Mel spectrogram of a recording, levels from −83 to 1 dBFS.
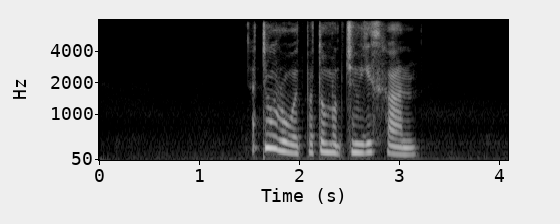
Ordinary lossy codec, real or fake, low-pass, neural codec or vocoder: none; fake; none; codec, 16 kHz, 2 kbps, FunCodec, trained on LibriTTS, 25 frames a second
